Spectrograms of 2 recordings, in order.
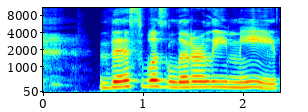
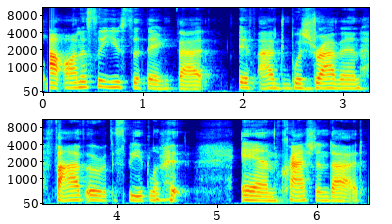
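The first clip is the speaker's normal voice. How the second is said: usual speaking voice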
